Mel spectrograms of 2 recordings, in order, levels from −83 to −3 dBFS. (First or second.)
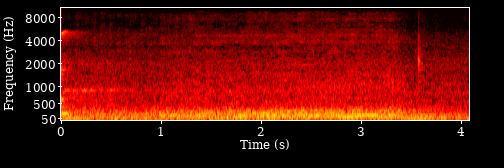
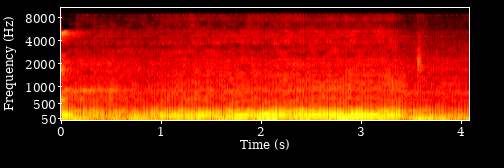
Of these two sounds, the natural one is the first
